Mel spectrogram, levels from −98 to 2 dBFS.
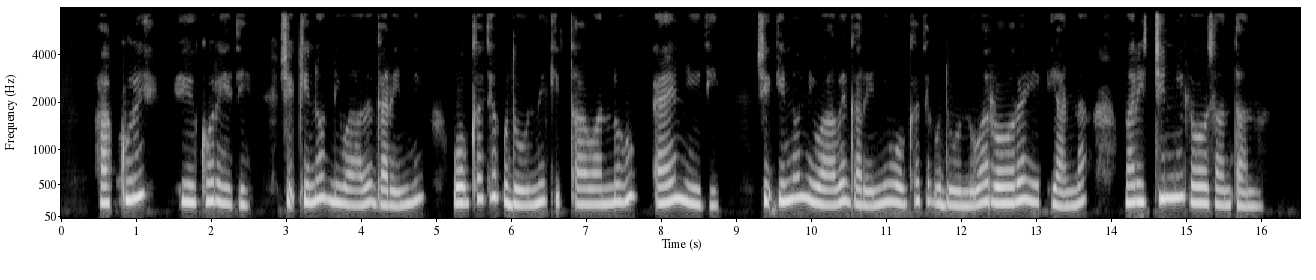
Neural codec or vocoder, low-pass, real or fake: codec, 16 kHz, 4 kbps, X-Codec, WavLM features, trained on Multilingual LibriSpeech; 7.2 kHz; fake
